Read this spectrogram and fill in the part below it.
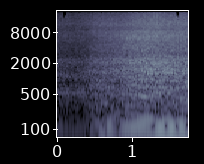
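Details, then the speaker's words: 2005 Chevy Aveo 1.6L E-Tech II after timing belt and water pump replacement, first start: engine catches and revs up smoothly with a clean rising hum, no rattle or ticking; normal, well timed. "oh perfect no more rattling no more noise she seems to be timed just [Music] perfectly oh just as smooth as silk that's great"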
